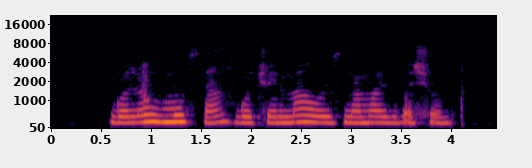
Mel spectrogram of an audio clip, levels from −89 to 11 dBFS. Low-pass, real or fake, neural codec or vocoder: 7.2 kHz; real; none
